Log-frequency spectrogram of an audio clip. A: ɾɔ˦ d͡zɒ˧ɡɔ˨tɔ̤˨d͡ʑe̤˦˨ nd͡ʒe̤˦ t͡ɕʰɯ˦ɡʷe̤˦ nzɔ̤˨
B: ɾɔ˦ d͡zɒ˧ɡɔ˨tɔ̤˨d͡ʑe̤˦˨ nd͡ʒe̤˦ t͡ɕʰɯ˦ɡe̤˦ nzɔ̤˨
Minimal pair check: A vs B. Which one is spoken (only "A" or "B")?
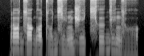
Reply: B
